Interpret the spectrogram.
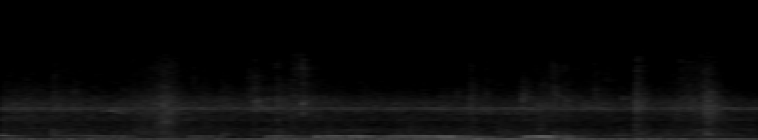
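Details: Zebra dove kept as a pet bird: soft, low, rounded cooing notes strung in an uneven run, over a steady low hum and background hiss.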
